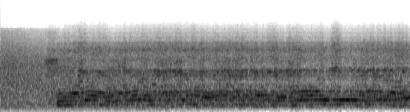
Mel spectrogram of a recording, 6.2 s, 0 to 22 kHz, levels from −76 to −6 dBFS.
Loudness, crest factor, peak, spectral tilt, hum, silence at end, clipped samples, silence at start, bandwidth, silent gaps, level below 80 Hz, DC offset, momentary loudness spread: -13 LUFS; 10 dB; -2 dBFS; -3.5 dB/octave; none; 0 s; under 0.1%; 0 s; 9.4 kHz; none; -62 dBFS; under 0.1%; 2 LU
